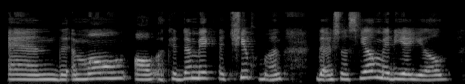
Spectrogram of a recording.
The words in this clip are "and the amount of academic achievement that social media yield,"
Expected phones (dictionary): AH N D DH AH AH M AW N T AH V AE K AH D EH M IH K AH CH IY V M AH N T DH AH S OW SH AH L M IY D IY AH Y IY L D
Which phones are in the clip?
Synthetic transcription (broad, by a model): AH N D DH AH AH M AW N T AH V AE K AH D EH M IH K AH CH IY V M AH N T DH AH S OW S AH L M IY D IY AH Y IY L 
